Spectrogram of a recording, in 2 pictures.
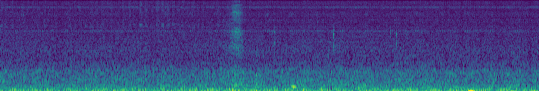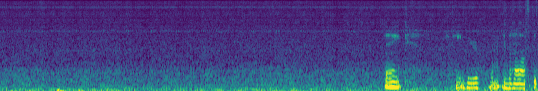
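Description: A coloured pencil scratches softly across paper.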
